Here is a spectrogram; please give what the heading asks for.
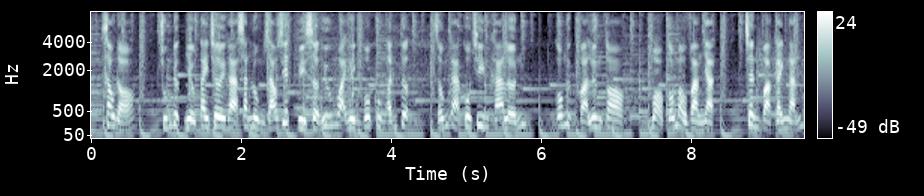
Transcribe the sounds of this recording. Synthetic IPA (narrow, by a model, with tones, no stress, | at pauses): sa˧wɗɔ˨˦t͡ɕʊ˨˦ŋ͡mɗɨ˨˩ək̚ɲi˨˩əwt̪a˧jt͡ɕəː˧jɣaː˨˩saː˧nlʊ˨˩ŋ͡mzaː˨˦wzi˦˥ət̚vi˨˩sə̰ː˧˩hḭ˧˥wŋwa̰ː˧˨jhï˨˩ŋ̟vo˧kʊ˨˩ŋ͡mʔə˨˦nt̪ɨ̰˧˨əŋzə˨˦wŋ͡mɣaː˨˩ko˧t͡ɕi˧nxaː˨˦ləː˨˦nkɔ˨˦ŋɨ˨˩k̚vaː˨˩lɨ˧əŋt̪ʰɔ˧ɓɔ˧˩kɔ˨˦ma˨˩wvaː˨˩ŋɲaː˨˩t̚ | t͡ɕə˧nvaː˨˩ka˨˦jŋ̟ŋa˨˦n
